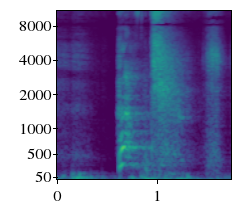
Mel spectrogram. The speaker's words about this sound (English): Excuse me, I'm sneezing now.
